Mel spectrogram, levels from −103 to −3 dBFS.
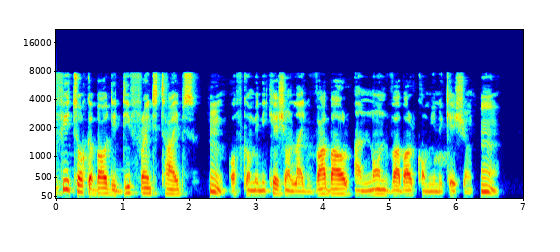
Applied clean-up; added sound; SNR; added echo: none; none; none; none.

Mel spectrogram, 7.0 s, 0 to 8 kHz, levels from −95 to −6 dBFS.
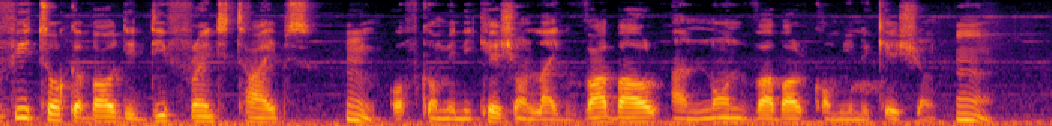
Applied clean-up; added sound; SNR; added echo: none; Bell / Train; 15 dB; none.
